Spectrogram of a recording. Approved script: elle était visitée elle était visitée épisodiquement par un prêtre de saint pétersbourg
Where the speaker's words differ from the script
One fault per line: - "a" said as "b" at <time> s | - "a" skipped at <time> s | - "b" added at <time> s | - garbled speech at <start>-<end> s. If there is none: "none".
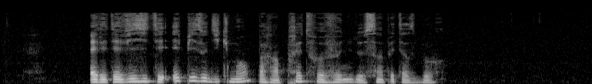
- "elle était visitée" skipped at 1.8 s
- "venu" added at 3.2 s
